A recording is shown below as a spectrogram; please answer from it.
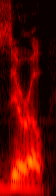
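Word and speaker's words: Xero: another one called zero it's spelled funny x e r o but it's pronounced zero now zero online is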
